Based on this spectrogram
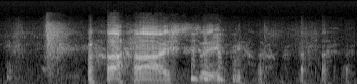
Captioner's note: hoppy and mary chuckles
